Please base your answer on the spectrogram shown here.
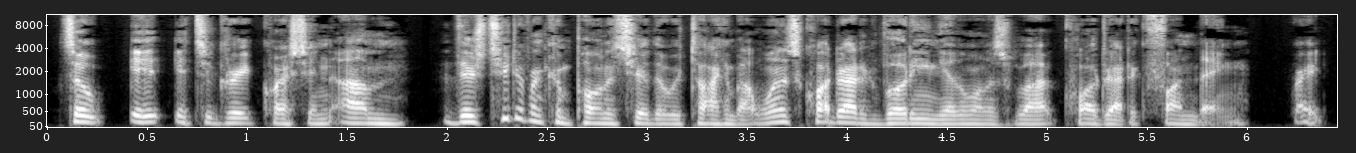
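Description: A man being interviewed as a guest who explains ideas step by step with worked examples. He often checks in with a quick "right?". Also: medium pitch, darkish tone, dry recording, clean studio sound. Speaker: guest, governance lead.

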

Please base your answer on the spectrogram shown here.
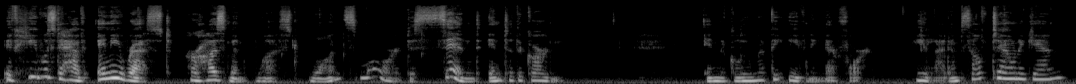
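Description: A woman reading an old fairy tale aloud for a podcast, often dropping to a hushed whisper. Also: fairly low pitch, breathy edge. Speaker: podcast storyteller.

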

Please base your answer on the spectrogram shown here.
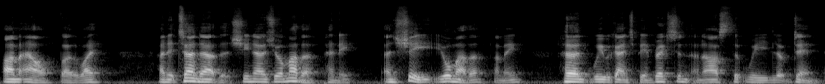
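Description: A man plays an awkward sidekick in a storybook mystery. He is low-voiced and fussy, a reluctant companion who is easily exasperated. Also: a little fast, lightly acted. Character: awkward, exasperated male sidekick of an amateur detective.

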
